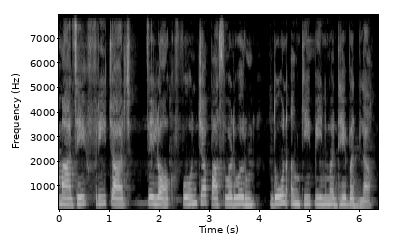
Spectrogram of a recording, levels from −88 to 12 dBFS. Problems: none marked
